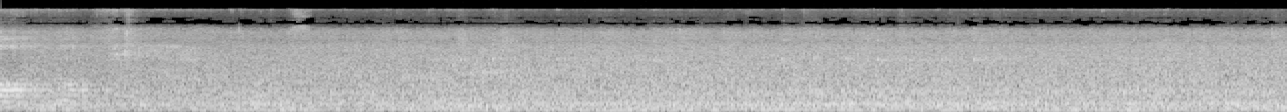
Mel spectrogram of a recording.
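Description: Steady rushing background noise, a hiss with a rumble under it, with no voice and no clear pitch.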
